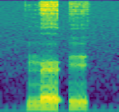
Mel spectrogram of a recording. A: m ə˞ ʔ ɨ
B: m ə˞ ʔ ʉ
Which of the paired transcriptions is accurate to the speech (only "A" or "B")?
B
